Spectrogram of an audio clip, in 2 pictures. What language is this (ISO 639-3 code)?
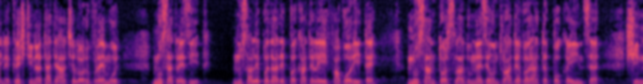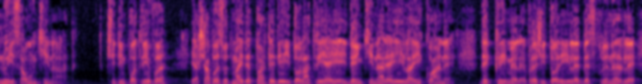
ron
